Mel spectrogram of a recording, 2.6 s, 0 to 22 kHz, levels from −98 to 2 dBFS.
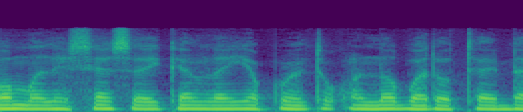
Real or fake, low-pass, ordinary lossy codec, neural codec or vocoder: fake; none; none; codec, 16 kHz, 0.5 kbps, FunCodec, trained on LibriTTS, 25 frames a second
